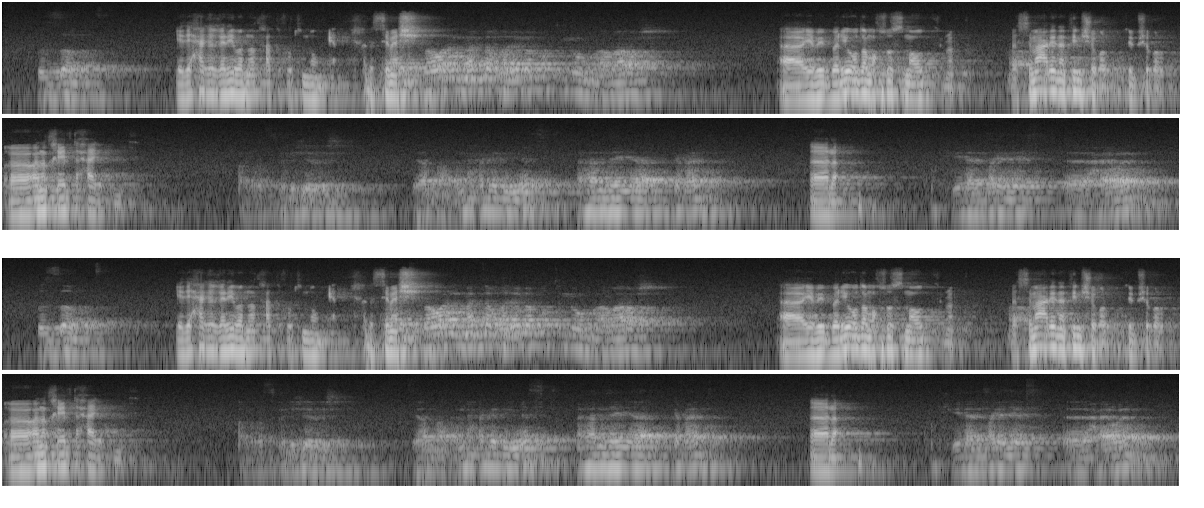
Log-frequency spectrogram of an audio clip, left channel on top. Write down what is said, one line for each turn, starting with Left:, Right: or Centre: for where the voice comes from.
Right: بالظبط
Centre: هي دي حاجه غريبه انها تتحط في اوضه النوم يعني <laughs> بس
Right: آه،
Centre: ماشي
Right: بس هو المكتب غالبا بقى في اوضه النوم آه ما اعرفش
Centre: آه يا بيبقى ليه اوضه مخصوص اسمها اوضه المكتب
Right: اه
Centre: بس ما علينا تمشي برضه
Right: <laughs>
Centre: تمشي برضه آه
Right: بالظبط
Centre: انا تخيلت حاجه في دماغي
Right: خلاص ماشي يا باشا يلا الحاجه ديت هل هي جماد
Centre: آه لا
Right: اوكي هل الحاجه ديت آه، حيوان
